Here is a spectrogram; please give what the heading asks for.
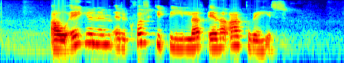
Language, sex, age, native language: Icelandic, female, 30-39, Icelandic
